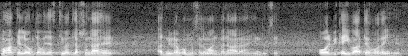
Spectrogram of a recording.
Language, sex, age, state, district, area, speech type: Hindi, male, 45-60, Madhya Pradesh, Hoshangabad, urban, spontaneous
